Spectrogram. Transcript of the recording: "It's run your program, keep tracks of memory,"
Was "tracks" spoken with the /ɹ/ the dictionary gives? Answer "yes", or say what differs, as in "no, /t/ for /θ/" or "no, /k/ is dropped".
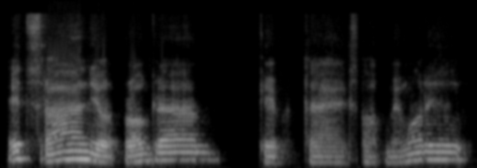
no, /ɹ/ is dropped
